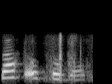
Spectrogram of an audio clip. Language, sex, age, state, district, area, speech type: Kashmiri, female, 30-45, Jammu and Kashmir, Budgam, rural, conversation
